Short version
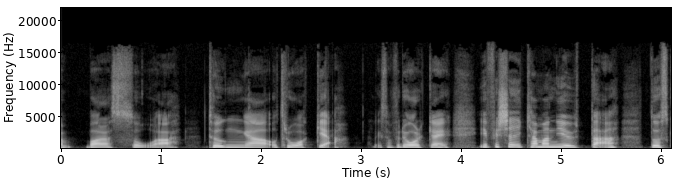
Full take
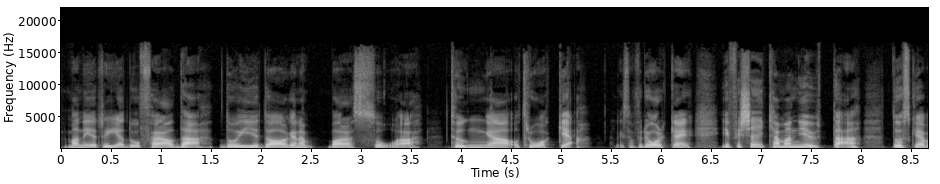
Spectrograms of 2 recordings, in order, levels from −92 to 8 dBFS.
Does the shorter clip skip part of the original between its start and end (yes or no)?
no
